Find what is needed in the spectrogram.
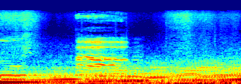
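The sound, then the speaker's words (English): Road traffic passes with a steady, full low rumble of vehicles, while a man talks over it throughout. “excuse me while I jump out in the traffic here.”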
